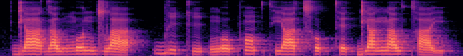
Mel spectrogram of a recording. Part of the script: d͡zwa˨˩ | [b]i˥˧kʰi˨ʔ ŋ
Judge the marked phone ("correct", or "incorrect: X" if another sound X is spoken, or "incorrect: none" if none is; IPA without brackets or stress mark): correct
